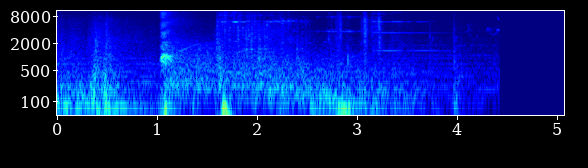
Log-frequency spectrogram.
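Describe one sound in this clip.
Game sound effects clash and chime.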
